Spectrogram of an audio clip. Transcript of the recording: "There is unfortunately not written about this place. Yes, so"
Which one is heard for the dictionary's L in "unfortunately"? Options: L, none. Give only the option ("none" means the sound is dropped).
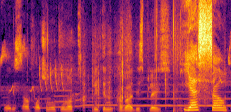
none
